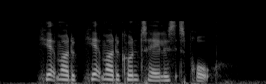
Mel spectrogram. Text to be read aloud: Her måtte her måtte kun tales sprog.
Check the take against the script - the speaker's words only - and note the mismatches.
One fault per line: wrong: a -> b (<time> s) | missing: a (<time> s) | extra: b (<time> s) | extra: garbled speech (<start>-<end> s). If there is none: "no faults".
no faults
